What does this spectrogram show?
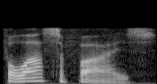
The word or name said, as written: philosophize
